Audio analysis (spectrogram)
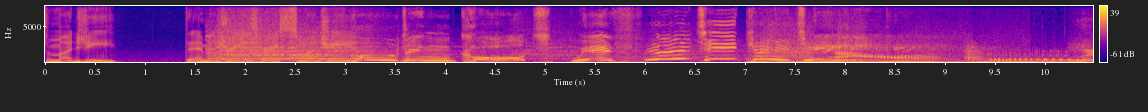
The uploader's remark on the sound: podcasts live from Café Anyway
